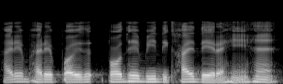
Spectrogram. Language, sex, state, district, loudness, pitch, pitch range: Hindi, male, Jharkhand, Ranchi, -15 LUFS, 115 Hz, 110-125 Hz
